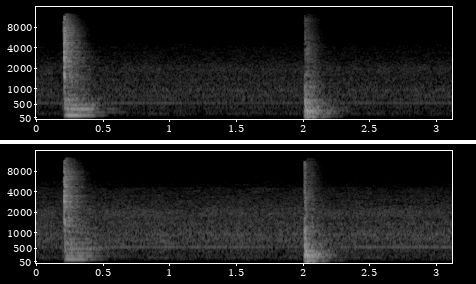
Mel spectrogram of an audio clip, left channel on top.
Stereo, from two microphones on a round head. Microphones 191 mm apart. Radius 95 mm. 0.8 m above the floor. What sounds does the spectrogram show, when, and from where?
0.2 s a snare drum: 20° left (ahead or behind), 0.6 m
2.0 s a thud: 60° right (ahead or behind), 0.7 m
